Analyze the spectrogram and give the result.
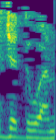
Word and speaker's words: جدوى: لا جدوى من الكلام. لا جدوى من الكلام. There is no use talking. لا جدوى. لام ألف جيم دال واو أنياء مقصورة which is pronounced as ألف من الكلام.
